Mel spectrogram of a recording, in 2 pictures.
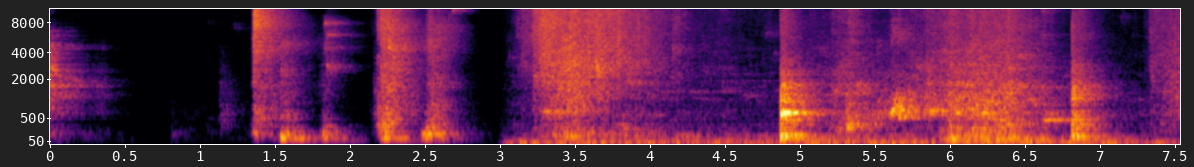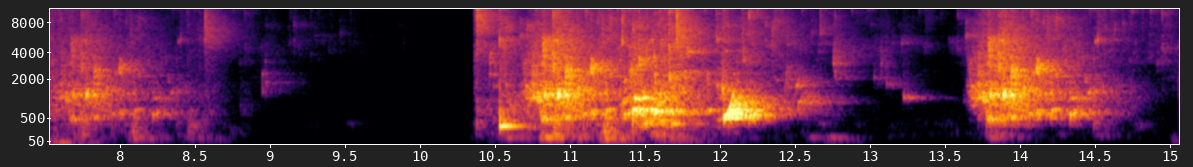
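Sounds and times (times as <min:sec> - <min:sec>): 
bathwater with hot spring bath salts splashing and sloshing in a tub: 0:03.0 - 0:09.4, 0:10.4 - 0:15.0.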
